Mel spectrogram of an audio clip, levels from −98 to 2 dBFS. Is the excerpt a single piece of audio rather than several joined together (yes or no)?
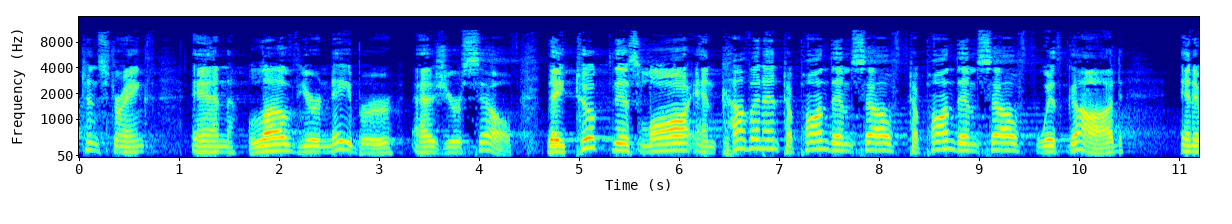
no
